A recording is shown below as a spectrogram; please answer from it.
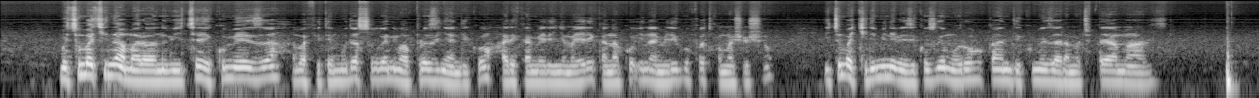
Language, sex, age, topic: Kinyarwanda, male, 25-35, government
